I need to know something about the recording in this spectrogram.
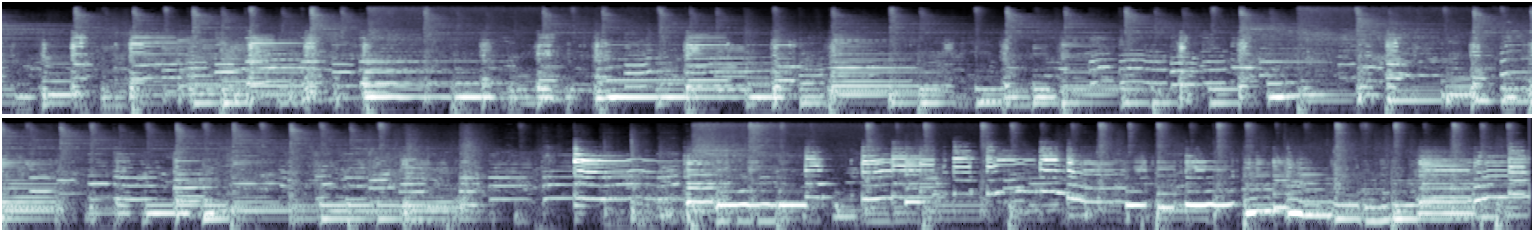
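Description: Live blues band playing an instrumental passage: electric and acoustic-electric guitars, bass guitar and drum kit. Lead guitar lines with bent notes stand out in the last several seconds.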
